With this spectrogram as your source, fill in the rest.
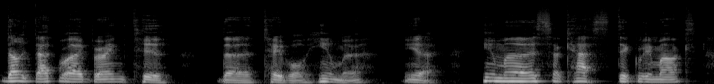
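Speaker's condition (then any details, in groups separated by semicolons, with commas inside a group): Cerebral palsy; speech patterns affected at times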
